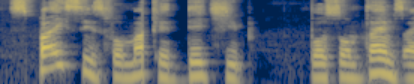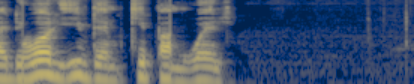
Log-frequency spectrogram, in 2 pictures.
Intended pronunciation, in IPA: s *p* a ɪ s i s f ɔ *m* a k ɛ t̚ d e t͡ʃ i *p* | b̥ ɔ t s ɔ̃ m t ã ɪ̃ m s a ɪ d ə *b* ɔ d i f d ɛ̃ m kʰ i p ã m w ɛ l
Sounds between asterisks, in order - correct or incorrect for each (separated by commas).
correct, correct, correct, incorrect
